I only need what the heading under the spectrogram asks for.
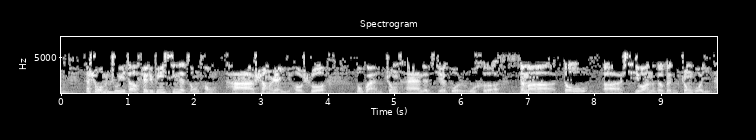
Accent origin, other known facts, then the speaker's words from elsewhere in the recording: Taiwan; accent: Taiwanese; 网友批评我说我这个台腔太重了这样子，我现在在台湾，我是台湾人好吗？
